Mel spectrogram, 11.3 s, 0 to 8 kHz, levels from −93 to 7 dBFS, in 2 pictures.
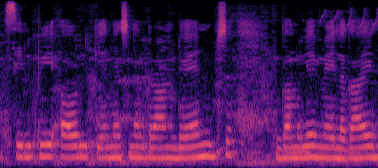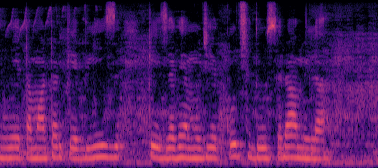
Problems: none marked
